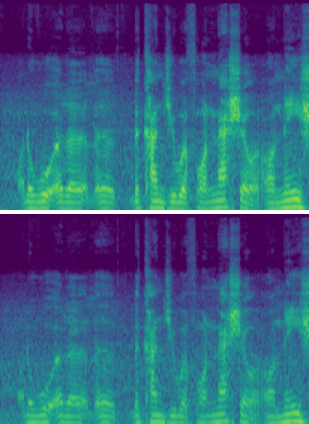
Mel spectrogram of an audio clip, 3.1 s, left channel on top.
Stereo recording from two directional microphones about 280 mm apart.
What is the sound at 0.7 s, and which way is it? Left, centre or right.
Speech, centre.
